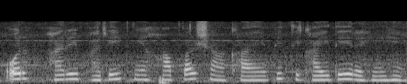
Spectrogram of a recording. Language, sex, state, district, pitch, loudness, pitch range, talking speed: Hindi, female, Bihar, Saharsa, 220 Hz, -20 LUFS, 200-240 Hz, 145 wpm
